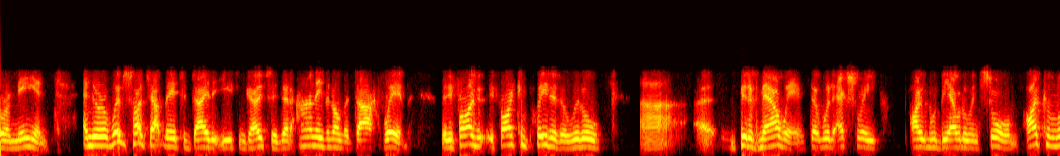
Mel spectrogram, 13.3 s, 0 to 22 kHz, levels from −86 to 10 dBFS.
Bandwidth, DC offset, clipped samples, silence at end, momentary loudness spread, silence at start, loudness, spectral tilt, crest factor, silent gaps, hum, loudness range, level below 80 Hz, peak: 4.3 kHz; under 0.1%; under 0.1%; 0 s; 10 LU; 0 s; -16 LUFS; -9.5 dB/octave; 14 dB; none; none; 3 LU; -58 dBFS; -2 dBFS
